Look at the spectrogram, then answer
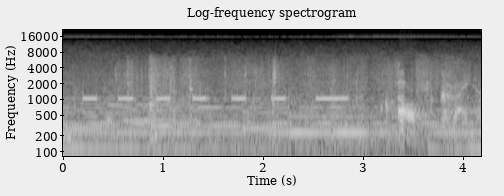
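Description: Repeated electronic telephone dialing tones beep in a steady sequence, signalling an incoming conference call, heard alone at moderate volume over a faint background hum.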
